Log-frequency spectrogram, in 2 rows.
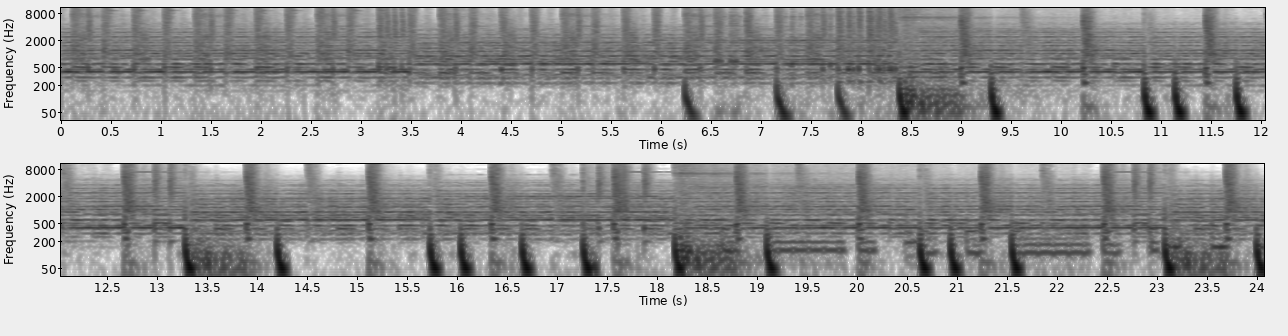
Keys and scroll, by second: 5.3 ctrl+j, 8.2 Delete, 13.0 ctrl+shift+].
